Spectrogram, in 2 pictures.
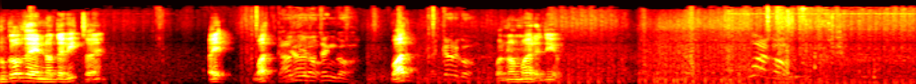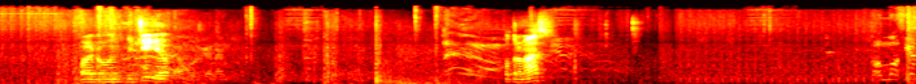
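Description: Gunshots crack from a game in quick bursts.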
